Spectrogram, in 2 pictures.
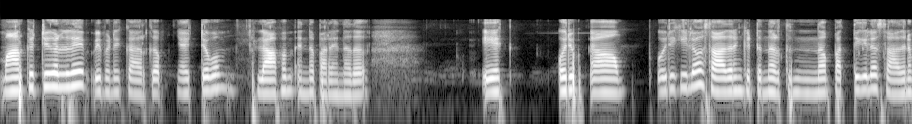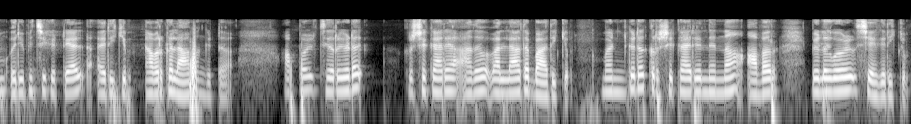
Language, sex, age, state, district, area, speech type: Malayalam, female, 30-45, Kerala, Idukki, rural, spontaneous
